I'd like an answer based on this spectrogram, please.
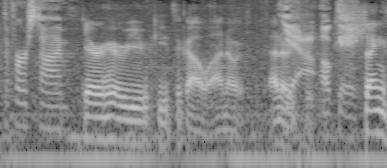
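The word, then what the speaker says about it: Cary-Hiroyuki Tagawa: Kari Hiroyuki Tagawa, I know. Yeah, okay. Shang Tsung. Okay, yeah, I did let's say get that right. The first time. They had both Mako Iwamatsu and Kari Hiroyuki Tagawa in that movie.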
